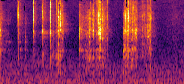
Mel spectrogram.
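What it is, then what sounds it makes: Himalayan salt lamp. A pink Himalayan rock-salt lamp on a wooden base is held close to the mic and scratched with long nails, and near the end the nails may touch the wooden base. The result is a run of quiet, bright, dry scratches and ticks in short bursts over a low, steady hum.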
